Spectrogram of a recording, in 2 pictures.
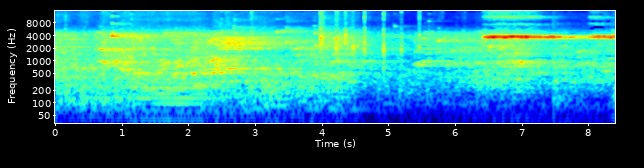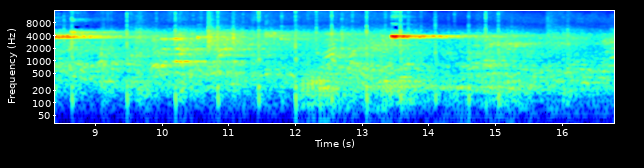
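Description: A basketball bouncing on an indoor court amid players' and spectators' voices, with a long, high, steady whistle blast about six seconds in and a shorter one near the end.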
